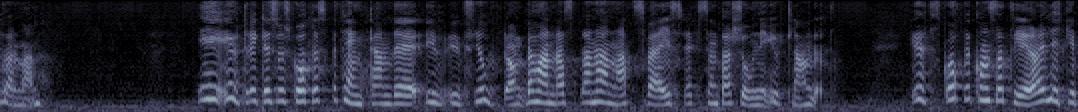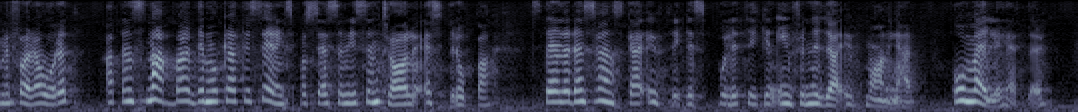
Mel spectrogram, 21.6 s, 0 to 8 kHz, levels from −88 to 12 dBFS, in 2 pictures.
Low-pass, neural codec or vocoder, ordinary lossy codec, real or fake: none; codec, 16 kHz, 2 kbps, FreqCodec, larger model; none; fake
